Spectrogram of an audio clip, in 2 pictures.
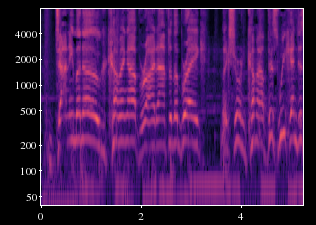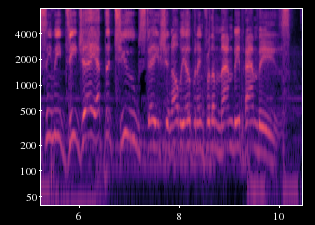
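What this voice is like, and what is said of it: British morning radio DJ voice. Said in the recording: “made me sound like a British morning DJ”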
